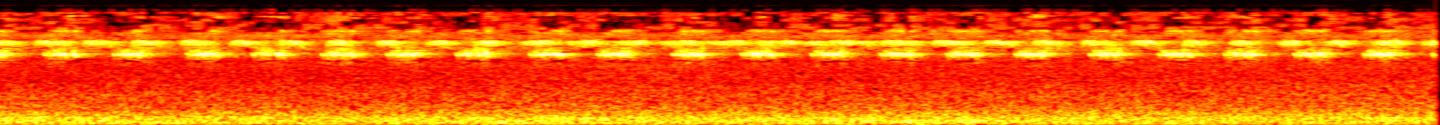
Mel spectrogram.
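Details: Crickets chirping at night: steady, high, ringing pulses repeated nearly three times a second, with a second fainter band above, over a constant low broadband hiss.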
